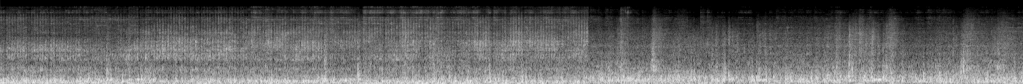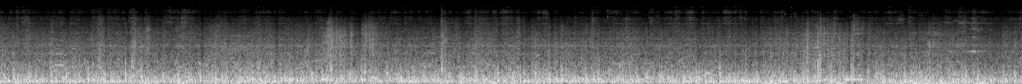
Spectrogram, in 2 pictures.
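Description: Metre-gauge passenger train running along the track, heard loud through an open coach window: a steady rumble of wheels on rails with occasional sharp clacks.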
